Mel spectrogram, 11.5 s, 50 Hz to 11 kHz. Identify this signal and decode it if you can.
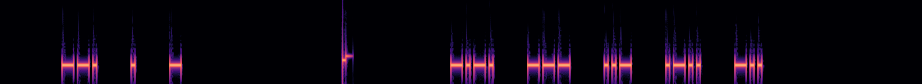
Morse code, heard as a keyed tone, about 25 wpm, spaced as for 14 wpm, 700 Hz. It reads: GET COULD
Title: 3x Character Spacing - Top 500 Words - 25wpm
